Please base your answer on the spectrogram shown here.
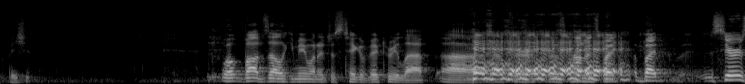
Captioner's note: laughter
